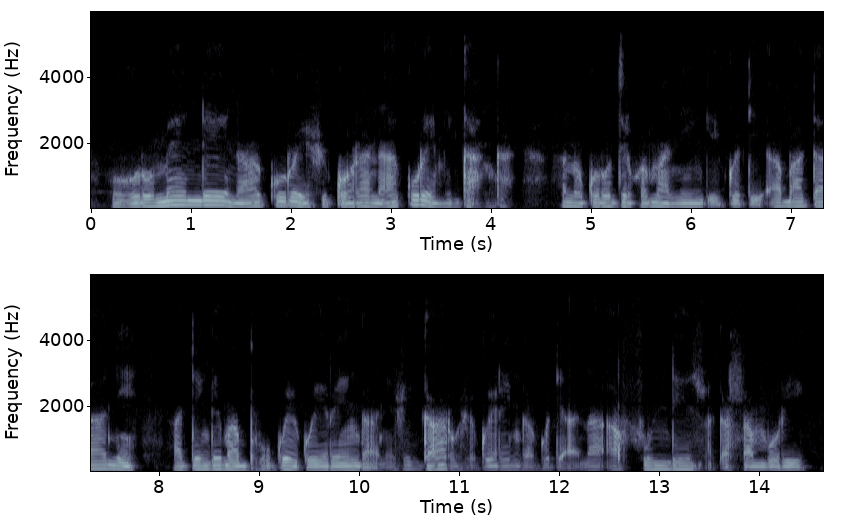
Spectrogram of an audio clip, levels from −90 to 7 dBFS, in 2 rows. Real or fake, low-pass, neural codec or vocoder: real; 5.4 kHz; none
